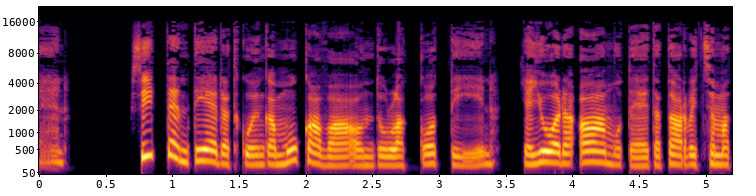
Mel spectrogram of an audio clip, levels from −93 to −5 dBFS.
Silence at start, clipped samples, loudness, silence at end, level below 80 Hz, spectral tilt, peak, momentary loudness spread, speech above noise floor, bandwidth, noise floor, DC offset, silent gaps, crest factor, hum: 0 s; under 0.1%; -17 LUFS; 0 s; -72 dBFS; -4.5 dB/octave; 0 dBFS; 12 LU; 44 dB; 16 kHz; -61 dBFS; under 0.1%; none; 16 dB; none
